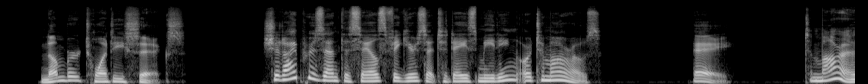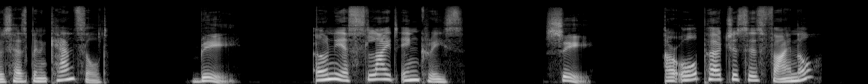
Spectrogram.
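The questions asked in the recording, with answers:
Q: Should I present the sales figures at today's meeting or tomorrow's?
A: A: Tomorrow's has been cancelled.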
